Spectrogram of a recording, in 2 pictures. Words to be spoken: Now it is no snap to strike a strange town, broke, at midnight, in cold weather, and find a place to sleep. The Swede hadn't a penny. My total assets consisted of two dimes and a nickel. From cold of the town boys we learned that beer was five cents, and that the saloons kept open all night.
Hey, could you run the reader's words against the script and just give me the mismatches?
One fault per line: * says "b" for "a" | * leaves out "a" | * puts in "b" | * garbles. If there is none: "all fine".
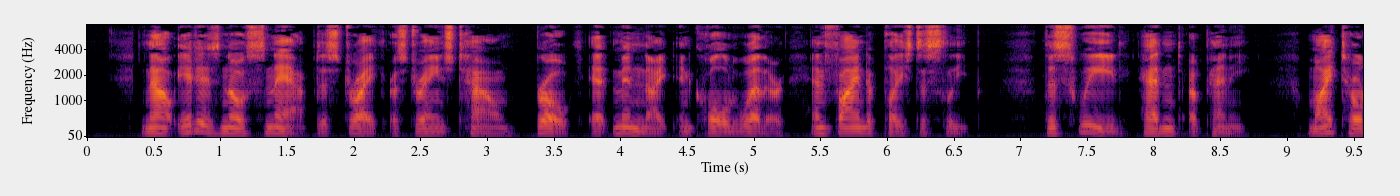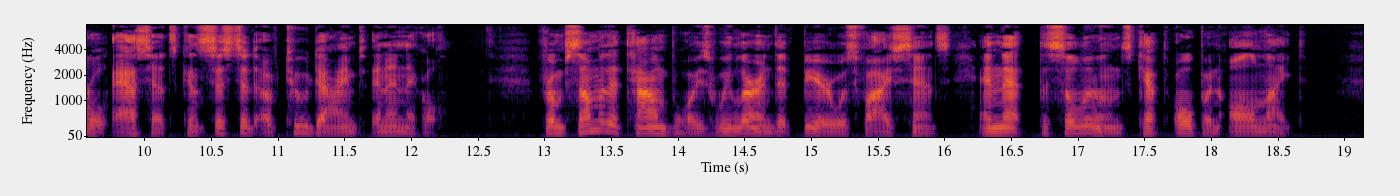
* says "some" for "cold"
